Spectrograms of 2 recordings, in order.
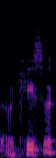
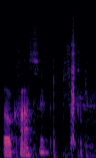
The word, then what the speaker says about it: Ocasek: produced by Ric Ocasek actually think that's how you say his name I always said it as a key sick but I believe those in the know say it's Ocasek it's kind of a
